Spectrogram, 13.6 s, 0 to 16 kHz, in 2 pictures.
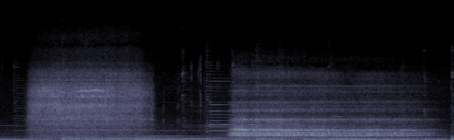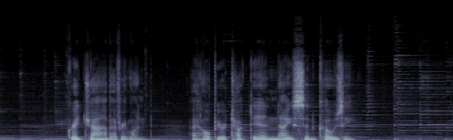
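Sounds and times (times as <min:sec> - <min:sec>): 
deep breath in and out: 0:00.4 - 0:02.4, 0:03.3 - 0:06.8
soft music: 0:02.4 - 0:13.6
speech: 0:07.9 - 0:12.2.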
